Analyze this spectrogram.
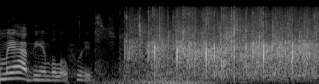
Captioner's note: audience clapping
